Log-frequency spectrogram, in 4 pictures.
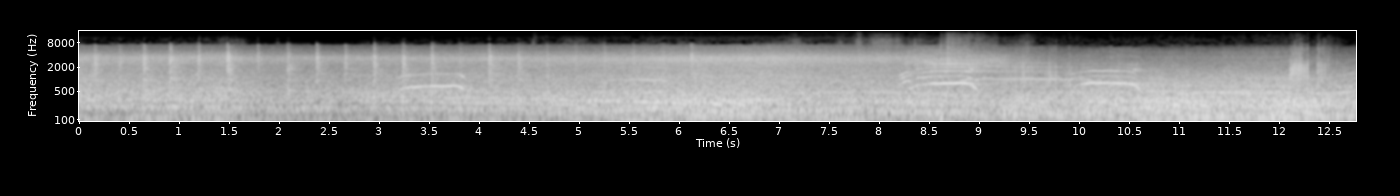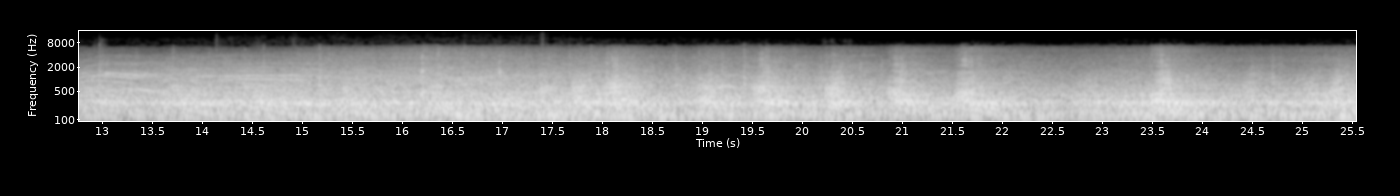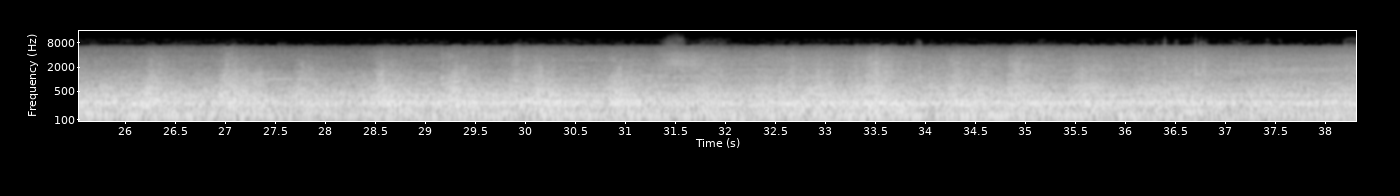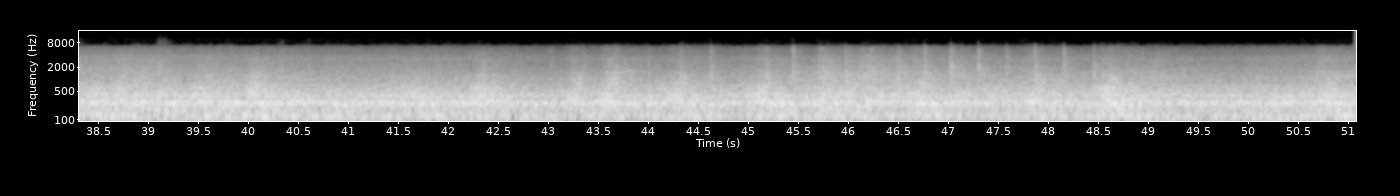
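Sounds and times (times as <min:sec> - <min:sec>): racing motorcycle engines: 0:00.0 - 0:51.0.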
